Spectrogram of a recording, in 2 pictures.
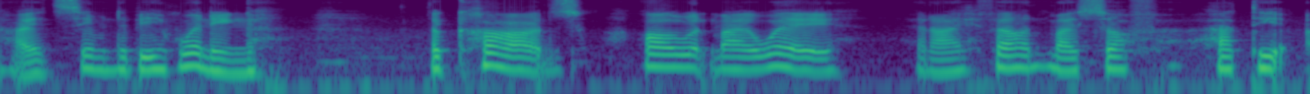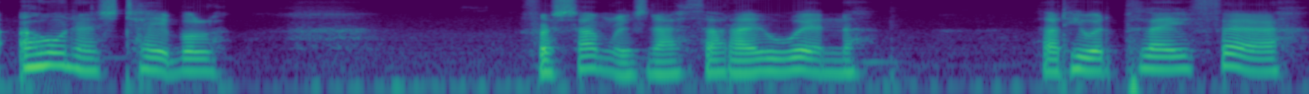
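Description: Man voicing Victor Zsasz, slow deranged killer. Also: fairly high pitch, no room sound. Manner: theatrical, brooding, dramatic pauses. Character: deranged male serial killer confessing with morbid relish. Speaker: amateur voice impressionist. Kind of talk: dramatic villain monologue.

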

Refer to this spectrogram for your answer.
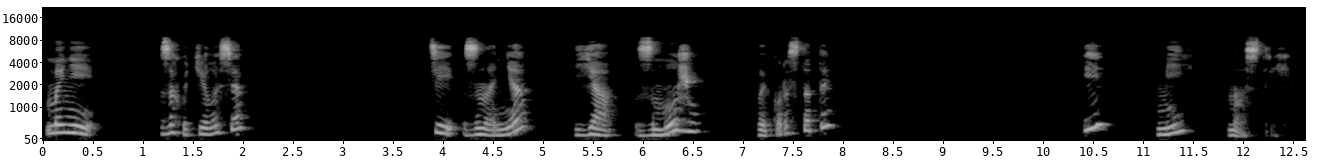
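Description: A woman's voice: medium pitch, big pitch swings, darkish tone. Woman teacher explaining verse meter. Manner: slow, clear, explanatory delivery with recited verse. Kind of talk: scripted lesson narration over slides.

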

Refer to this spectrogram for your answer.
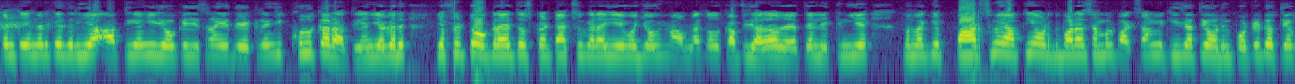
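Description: Young man, vlog host, very high pitch, upbeat presenter, outdoor yard, dry lapel mic. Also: no echo, lo-fi sound. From Pakistan. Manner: brisk, upbeat presenter, peppers lines with "ji". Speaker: vlogger host. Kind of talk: walking market tour vlog. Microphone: clip-on lapel mic.

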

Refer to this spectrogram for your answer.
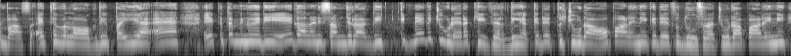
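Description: A woman hosting a roast, scolding and insulting the subject of a clip in a lecturing, scornful way. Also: high-pitched. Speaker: roast channel host. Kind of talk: scolding roast commentary over clips.

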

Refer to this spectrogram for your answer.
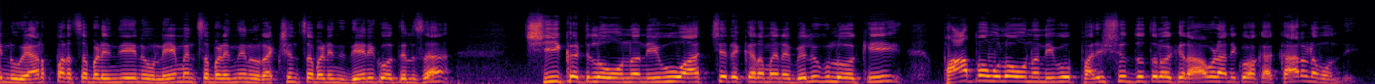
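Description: A man's voice: sits high, gravelly. A man preaching a sermon as a pastor, with dramatic repetition and rhetorical questions. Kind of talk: Telugu sermon.

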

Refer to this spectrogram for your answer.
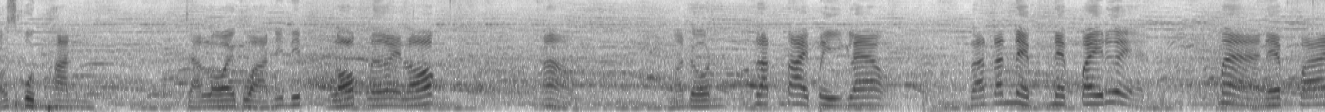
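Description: Excitable guy doing live fight commentary, high voice, crowd and music going behind him. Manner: excitable, exclamatory, repeats phrases. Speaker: Muay Thai commentator. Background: ringside crowd and fight music.

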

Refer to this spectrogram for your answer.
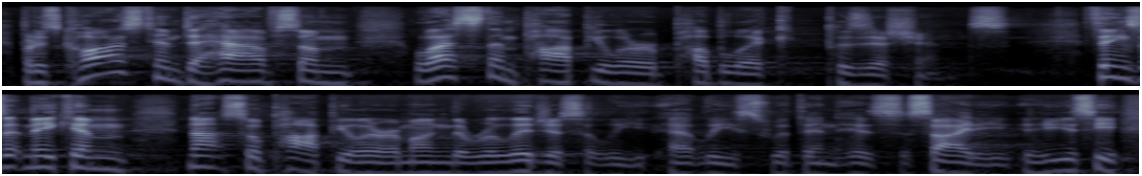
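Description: A man's voice: medium pitch, a bit bright. A man in his thirties, a pastor, giving a conversational teaching sermon on a church stage with a live audience. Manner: conversational teaching with occasional restarts, gesturing on stage. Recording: long hall reverb of a church sanctuary.

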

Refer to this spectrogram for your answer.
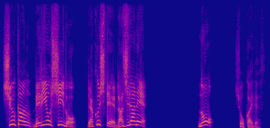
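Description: A man in his thirties speaks in a very high voice while hosting a solo web radio show. He rambles casually, corrects himself mid-stream, and keeps things quick and animated. The recording is clean studio sound without echo.

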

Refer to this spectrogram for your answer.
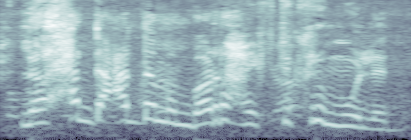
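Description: Spoiled young upper-class Egyptian comedy schemer, brisk, affected, English phrases, over crowd noise. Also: female voice, high voice, lively intonation. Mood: disdainful, scheming. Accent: Egyptian Arabic, affected upper-class with English phrases. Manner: disdainful, dramatic. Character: spoiled, scheming, snobbish rich young daughter. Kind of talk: TV comedy acting.

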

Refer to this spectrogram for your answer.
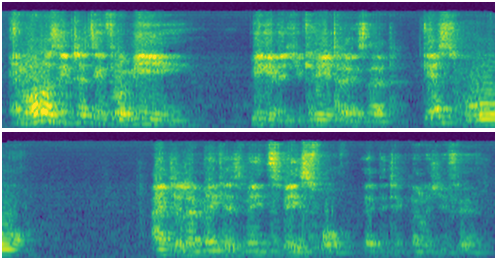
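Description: A professor on a conference panel speaks earnestly in a South African English accent, often repeating words as he builds a point. His voice is on the high side, animated, at normal speed. Recorded through a handheld mic from a distance in a roomy hall, with a little hiss or hum.

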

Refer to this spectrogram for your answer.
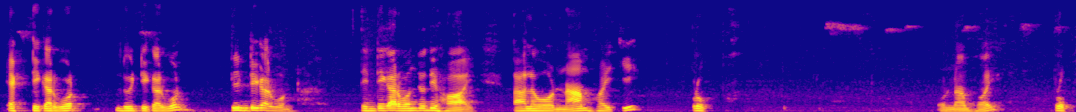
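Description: Male chemistry tutor, slightly high voice, repetitive question-and-answer delivery. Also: muffled recording. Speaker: chemistry teacher. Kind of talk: classroom lecture.

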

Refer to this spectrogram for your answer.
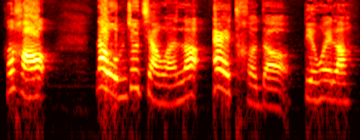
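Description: A woman teaching a language lesson, coaxing and repeating words slowly for students to echo. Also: sits high, big pitch swings, bright, forceful tone. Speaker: French teacher.

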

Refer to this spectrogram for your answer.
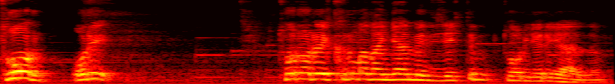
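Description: Young male gaming YouTuber with a sick, strained, high voice. Excitable and playfully cursing, with light music underneath. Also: normal speed, highs cut off. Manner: excitable, swears playfully at the game. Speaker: mobile game YouTuber. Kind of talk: casual gameplay commentary.

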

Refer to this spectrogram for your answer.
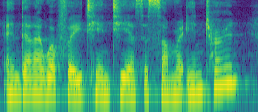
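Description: A woman's voice: on the low side, lively intonation, fast talker, warm tone, breathy edge. A woman in her fifties from Hong Kong, a guest in a podcast studio, talking earnestly and with enthusiasm into a studio mic. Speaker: guest, telecom marketing director. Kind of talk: interview conversation. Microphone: studio mic on boom arm.

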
